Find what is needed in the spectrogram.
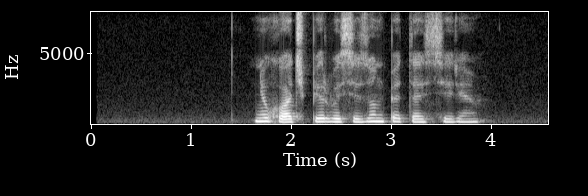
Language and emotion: Russian, neutral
